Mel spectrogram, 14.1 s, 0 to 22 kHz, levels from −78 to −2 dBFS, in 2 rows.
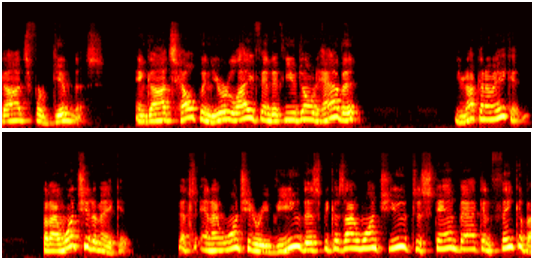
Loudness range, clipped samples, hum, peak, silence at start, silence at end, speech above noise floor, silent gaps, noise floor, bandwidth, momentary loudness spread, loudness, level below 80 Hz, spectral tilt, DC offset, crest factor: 4 LU; under 0.1%; none; -6 dBFS; 0 s; 0 s; 52 dB; none; -70 dBFS; 11.5 kHz; 11 LU; -18 LUFS; -68 dBFS; -7.5 dB/octave; under 0.1%; 12 dB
